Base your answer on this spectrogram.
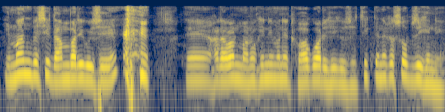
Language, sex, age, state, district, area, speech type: Assamese, male, 45-60, Assam, Barpeta, rural, spontaneous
